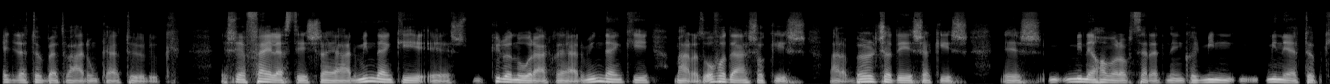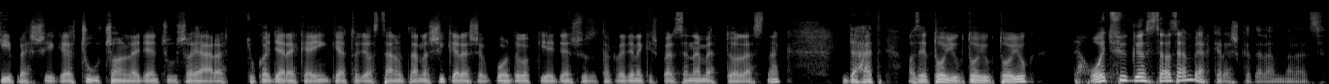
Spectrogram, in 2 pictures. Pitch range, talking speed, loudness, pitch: 85-110 Hz, 140 wpm, -25 LUFS, 95 Hz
